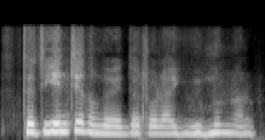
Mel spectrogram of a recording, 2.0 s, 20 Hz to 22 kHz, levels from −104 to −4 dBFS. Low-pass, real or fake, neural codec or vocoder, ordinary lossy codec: 10.8 kHz; fake; codec, 16 kHz in and 24 kHz out, 0.4 kbps, LongCat-Audio-Codec, four codebook decoder; none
